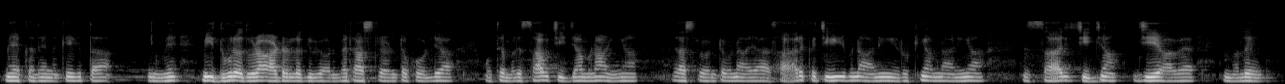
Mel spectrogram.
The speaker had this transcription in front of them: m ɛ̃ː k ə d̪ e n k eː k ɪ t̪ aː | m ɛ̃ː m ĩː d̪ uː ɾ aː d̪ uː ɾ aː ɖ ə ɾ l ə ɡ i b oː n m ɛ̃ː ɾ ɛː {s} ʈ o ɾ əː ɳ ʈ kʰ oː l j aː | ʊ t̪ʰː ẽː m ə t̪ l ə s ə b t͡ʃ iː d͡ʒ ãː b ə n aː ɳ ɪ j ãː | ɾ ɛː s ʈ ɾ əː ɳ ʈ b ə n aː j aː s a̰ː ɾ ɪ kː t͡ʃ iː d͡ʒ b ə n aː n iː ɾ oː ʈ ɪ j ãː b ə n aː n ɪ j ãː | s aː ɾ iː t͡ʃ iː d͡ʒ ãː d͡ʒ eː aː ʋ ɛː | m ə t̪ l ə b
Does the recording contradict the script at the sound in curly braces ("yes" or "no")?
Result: no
